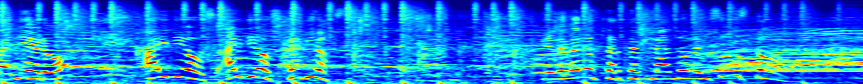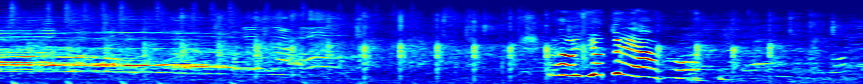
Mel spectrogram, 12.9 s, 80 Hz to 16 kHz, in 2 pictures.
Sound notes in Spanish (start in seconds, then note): 5.5 Aplausos; 12.1 Ríe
